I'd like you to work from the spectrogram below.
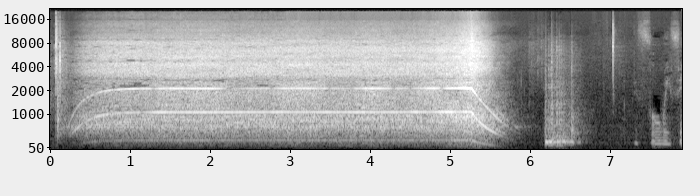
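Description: A hair dryer blows on freshly applied Fusion mineral paint on a stencilled primitive cottage sign, a loud, steady whir for about five seconds before it shuts off, followed by a few brief handling knocks.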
